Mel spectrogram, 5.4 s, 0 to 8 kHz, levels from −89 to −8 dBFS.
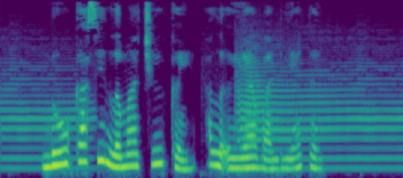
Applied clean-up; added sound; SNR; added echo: none; Trumpet; 14 dB; none.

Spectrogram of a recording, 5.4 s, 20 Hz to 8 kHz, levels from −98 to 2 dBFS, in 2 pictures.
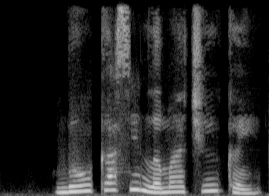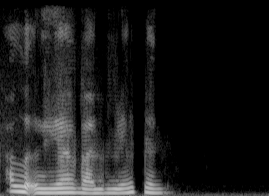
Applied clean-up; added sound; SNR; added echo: neural diffusion model UNIVERSE++.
